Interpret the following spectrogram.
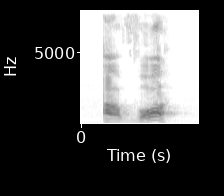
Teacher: Por exemplo, se você diz avó, você sabe que esse O tem um timbre aberto e não um timbre fechado. E você sabe também que vó é a sílaba tônica da palavra avó.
